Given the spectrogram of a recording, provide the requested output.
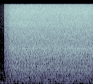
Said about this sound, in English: A burst pipe, water pouring on the floor.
